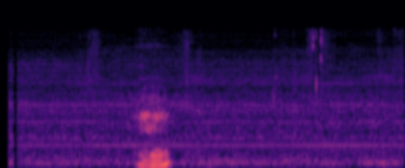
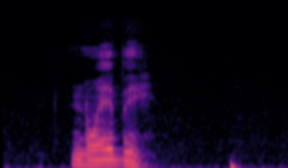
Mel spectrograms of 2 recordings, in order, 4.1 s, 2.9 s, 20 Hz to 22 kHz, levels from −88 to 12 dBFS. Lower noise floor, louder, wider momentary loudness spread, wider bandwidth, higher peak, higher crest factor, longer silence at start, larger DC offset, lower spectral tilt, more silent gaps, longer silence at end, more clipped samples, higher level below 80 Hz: second, -51 dBFS vs -65 dBFS; second, -33 LUFS vs -29 LUFS; first, 21 LU vs 17 LU; second, 11.5 kHz vs 13 kHz; about the same, -16 dBFS vs -14 dBFS; about the same, 20 dB vs 18 dB; second, 0.1 s vs 0.7 s; neither; about the same, -6.5 dB/octave vs -7 dB/octave; neither; second, 0 s vs 0.5 s; neither; second, -66 dBFS vs -50 dBFS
